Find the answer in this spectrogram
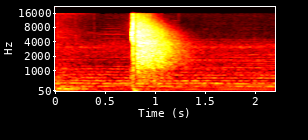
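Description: A single sharp whip-lash sound effect about three-quarters of a second in, its hiss dying away over about half a second. Under it is a steady, low held drone from the film's score.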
